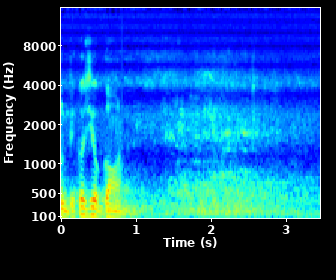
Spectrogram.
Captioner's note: laughter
